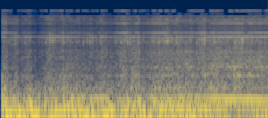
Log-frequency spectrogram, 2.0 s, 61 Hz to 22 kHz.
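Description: ChME3 diesel shunting locomotive hauling passenger coaches past at close range: a steady engine hum over the rumble of the train on the track, with a thin steady high whine above.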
